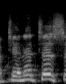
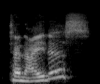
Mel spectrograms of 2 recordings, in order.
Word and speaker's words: tinnitus: subject of tinnitus now tinnitus is the canadian more common pronunciation tinnitus if you want to put the accent on the second syllable that's more common here in the u.s i'm bilingual i can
